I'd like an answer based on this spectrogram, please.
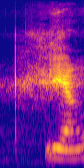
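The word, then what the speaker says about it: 两: อ่ะ คือ 1 น เหลียง เตี่ยน เหลียง เตี่ยน เหลี่ยง นะ คะ เสียง 3 ติด กับ เสียง 3 เปลี่ยน ตัว หน้า เป็น เสียง 2 อยู่ ตัว เดียว อ่าน ว่า เหลี่ยง เหลี่ยง คือ เลข เลข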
